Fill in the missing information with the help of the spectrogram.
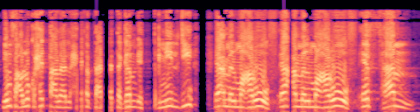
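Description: A man with an Egyptian accent preaching a church sermon, animated and putting questions to the congregation. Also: high voice, quick pace. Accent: Egyptian Arabic.

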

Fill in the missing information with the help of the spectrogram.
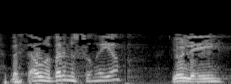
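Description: A man's voice: fairly high pitch, very fast, breathy edge. A man with an Egyptian Arabic accent giving a church talk, questioning his listeners and answering himself. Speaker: church speaker. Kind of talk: sermon-style talk to a group. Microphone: handheld microphone. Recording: echoey hall on a tinny phone-like recording.

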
